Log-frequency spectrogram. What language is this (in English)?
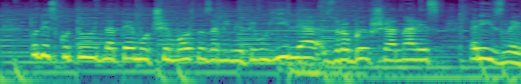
Ukrainian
